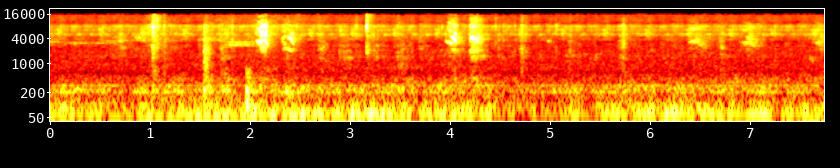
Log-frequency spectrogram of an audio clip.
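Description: Short bird chirps in small groups over a steady low hum, with a few light clicks about a second and two seconds in.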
